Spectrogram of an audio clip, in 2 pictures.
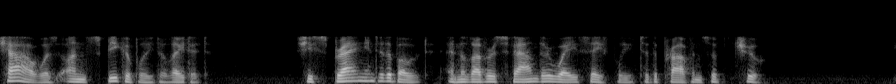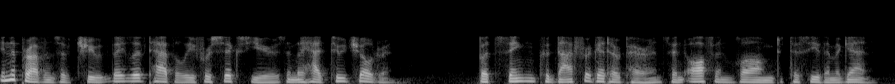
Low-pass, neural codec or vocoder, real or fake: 3.6 kHz; codec, 16 kHz in and 24 kHz out, 0.8 kbps, FocalCodec, streaming, 65536 codes; fake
